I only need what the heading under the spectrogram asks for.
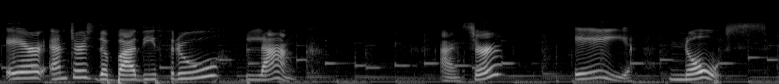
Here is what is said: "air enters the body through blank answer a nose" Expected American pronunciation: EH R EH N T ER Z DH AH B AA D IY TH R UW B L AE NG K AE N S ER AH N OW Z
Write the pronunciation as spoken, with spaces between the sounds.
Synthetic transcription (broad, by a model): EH R EH N T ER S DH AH B AA D IY TH R UW B L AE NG K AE N S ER AH N OW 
